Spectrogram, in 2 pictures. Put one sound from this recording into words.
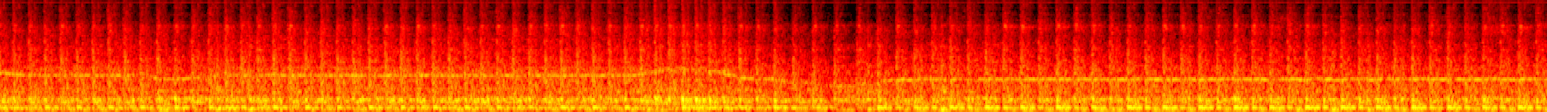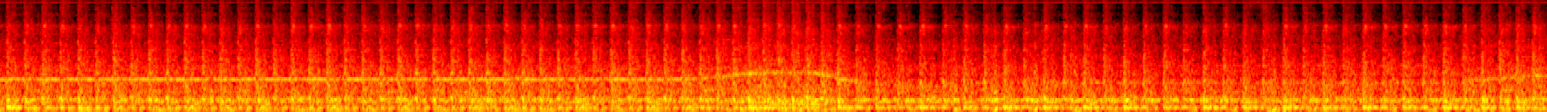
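An embroidery machine hums and stitches rapidly with a steady whirring rattle.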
